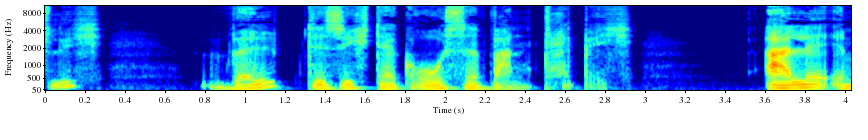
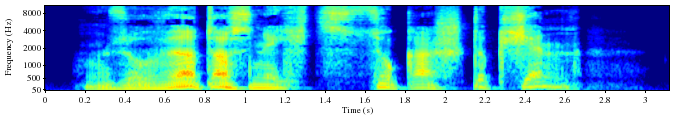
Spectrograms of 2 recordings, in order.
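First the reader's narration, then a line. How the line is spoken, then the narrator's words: Deep voice grumbling. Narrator (German): brummte eine tiefe Stimme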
